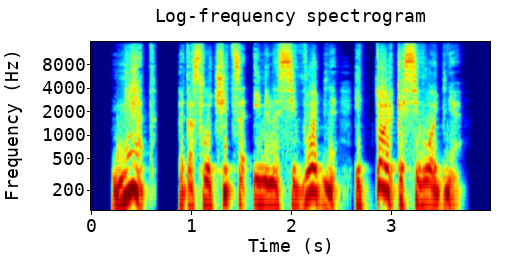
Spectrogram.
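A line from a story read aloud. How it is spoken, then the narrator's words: Barked. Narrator (Russian): рявкнула Едвига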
